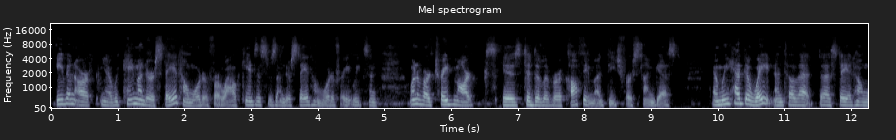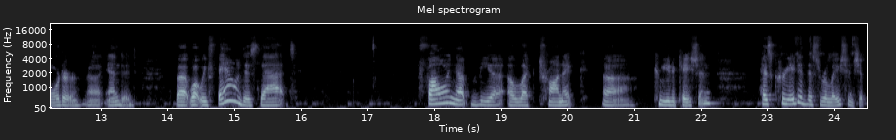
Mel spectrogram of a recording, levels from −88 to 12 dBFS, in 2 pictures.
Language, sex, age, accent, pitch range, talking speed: English, female, 40-59, American, 155-210 Hz, 155 wpm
